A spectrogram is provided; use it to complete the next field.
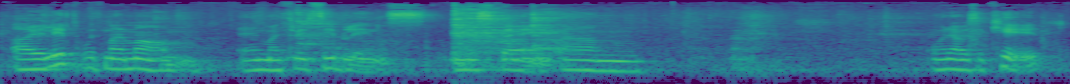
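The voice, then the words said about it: Spanish accent in English. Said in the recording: “I am from Spain, obviously... this funny accent”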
